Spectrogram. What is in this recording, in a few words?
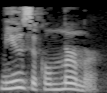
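"musical murmur", English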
